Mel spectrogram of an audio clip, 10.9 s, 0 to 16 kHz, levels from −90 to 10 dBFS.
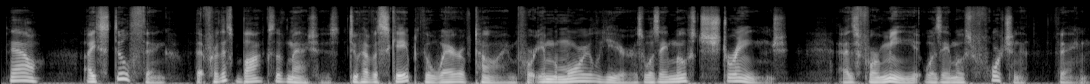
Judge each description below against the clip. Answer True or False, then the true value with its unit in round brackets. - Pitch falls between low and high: False (110 Hz)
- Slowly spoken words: False (180 wpm)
